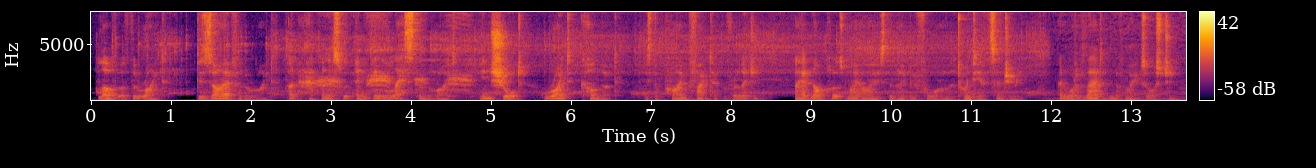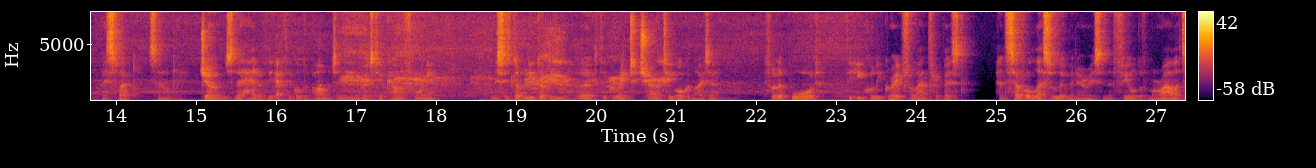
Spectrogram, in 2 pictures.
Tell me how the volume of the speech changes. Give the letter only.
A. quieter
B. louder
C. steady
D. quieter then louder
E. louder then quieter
C.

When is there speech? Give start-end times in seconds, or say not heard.
0.0-27.3.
